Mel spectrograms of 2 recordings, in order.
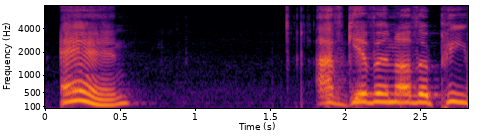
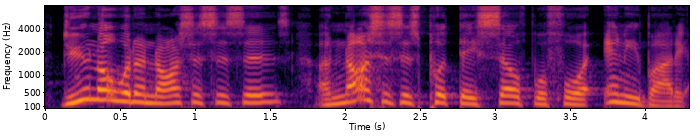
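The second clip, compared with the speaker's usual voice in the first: usual speaking voice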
